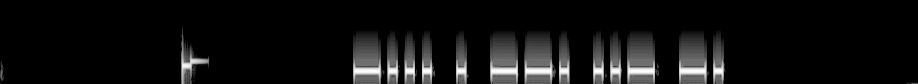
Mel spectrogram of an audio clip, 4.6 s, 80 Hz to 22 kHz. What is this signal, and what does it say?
Morse code, heard as a keyed tone, about 28 wpm, 700 Hz. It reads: BEGUN
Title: Sentences from Top 1000 Words - Review Part 6 - New Word Drill - 28wpm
